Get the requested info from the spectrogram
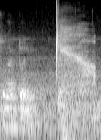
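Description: Faint, distant speech from someone off the microphone, then a sharp click about a second in followed by a brief faint falling hiss.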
